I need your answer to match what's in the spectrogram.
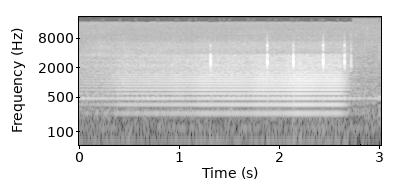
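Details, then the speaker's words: Uniden EXI376 900 MHz cordless phone with audio fault: steady low electrical buzz under the dial tone and on an open line, in receiver and outgoing audio; suspected base circuitry or power supply. "So, it sounds to me like it's an electrical type sound, and it could be something inside the circuitry in the base. It could also just be the power supply,"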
